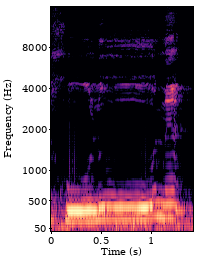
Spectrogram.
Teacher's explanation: khuluna, lu panjang karena ada huruf waw yang mati ya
